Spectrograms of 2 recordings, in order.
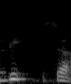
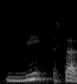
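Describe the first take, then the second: No difference in how they are said.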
